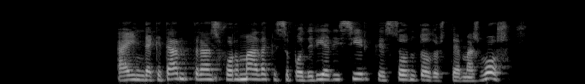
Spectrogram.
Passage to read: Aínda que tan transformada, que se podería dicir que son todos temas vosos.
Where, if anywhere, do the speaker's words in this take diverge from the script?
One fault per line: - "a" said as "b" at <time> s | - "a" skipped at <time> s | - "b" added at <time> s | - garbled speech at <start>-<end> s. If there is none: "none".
none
